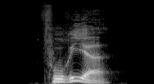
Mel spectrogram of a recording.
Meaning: 1. quartermaster 2. quartermaster sergeant (class of rank)
- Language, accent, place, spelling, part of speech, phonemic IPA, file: German, Germany, Berlin, Fourier, noun, /fuˈʁiːɐ̯/, De-Fourier.ogg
